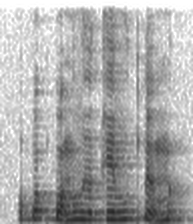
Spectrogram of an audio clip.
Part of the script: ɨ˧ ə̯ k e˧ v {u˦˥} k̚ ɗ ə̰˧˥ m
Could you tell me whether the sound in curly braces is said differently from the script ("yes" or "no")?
no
